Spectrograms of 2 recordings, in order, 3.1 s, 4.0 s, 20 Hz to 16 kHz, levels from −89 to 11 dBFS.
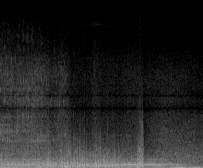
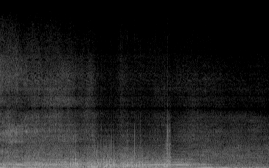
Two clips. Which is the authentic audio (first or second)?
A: first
